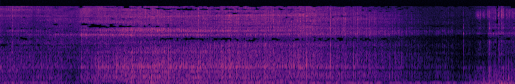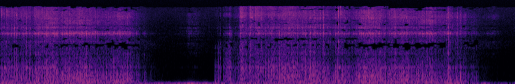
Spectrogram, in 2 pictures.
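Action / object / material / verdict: scrape / flat bamboo board scratched with nails / bamboo / none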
